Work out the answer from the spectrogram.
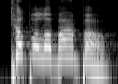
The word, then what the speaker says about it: Topolobampo: When you don't know how to pronounce these 5-syllable words, always start with the last 2 syllables. So repeat after me. Bampo. Lobampo. Polobampo. Topolobampo.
